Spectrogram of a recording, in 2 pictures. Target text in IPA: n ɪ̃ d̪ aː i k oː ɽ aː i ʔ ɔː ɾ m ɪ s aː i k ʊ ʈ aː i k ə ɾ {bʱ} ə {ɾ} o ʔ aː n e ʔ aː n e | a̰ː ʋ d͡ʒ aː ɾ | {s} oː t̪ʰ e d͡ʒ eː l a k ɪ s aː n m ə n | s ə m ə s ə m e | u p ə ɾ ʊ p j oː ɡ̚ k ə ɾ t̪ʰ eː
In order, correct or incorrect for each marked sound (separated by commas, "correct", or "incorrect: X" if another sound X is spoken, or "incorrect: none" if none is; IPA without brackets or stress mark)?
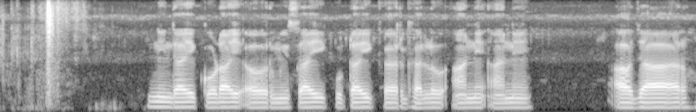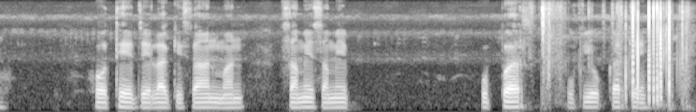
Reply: incorrect: ɡʱ, incorrect: l, incorrect: h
